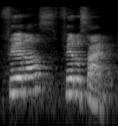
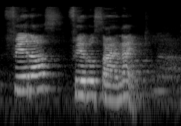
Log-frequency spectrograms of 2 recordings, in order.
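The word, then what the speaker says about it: ferrous ferrocyanide: বিক্রিয়া করছে উচ্চারণটা দেখো ফেরাস ফেরোসায়ানাইট, আমরা তো এটা মানে তো জানি ফেরা ফেরোসায়ানাইট, আর এটা মানে কি, এটা হচ্ছে ফেরাসায়ন থেকে আসছে এই জন্য এটা উচ্চারণ হচ্ছে ফেরাস ফেরোসায়ানাইট।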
